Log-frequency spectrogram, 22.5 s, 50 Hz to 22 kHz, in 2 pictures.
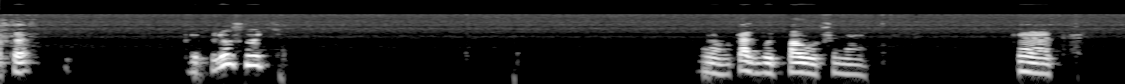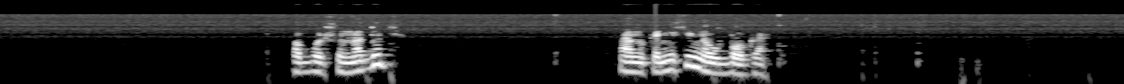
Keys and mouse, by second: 0.1 click, 0.3-2.7 drag, 3.1-4.8 middle drag, 5.3-8.9 middle drag, 10.8-14.1 drag, 15.3-16.9 middle drag, 18.6 middle click, 19.9 click, 20.9 KP_1.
